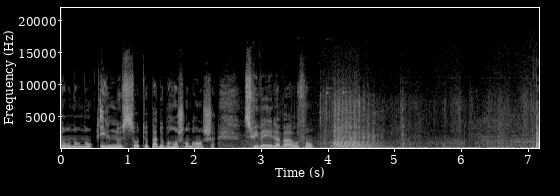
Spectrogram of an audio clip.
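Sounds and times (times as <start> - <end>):
speech: 0.0 - 4.6
steady outdoor background: 0.0 - 7.1
horse hoof clops and shuffling: 3.1 - 7.1.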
